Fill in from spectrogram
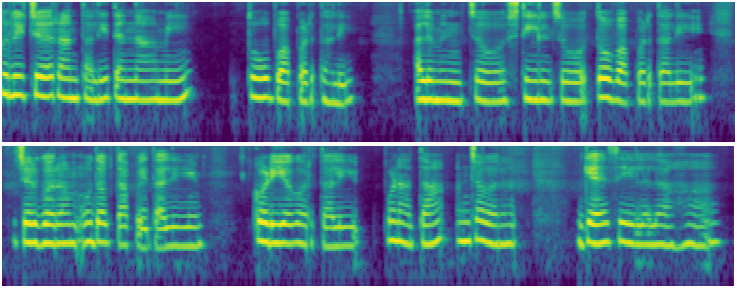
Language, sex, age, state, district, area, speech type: Goan Konkani, female, 18-30, Goa, Pernem, rural, spontaneous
